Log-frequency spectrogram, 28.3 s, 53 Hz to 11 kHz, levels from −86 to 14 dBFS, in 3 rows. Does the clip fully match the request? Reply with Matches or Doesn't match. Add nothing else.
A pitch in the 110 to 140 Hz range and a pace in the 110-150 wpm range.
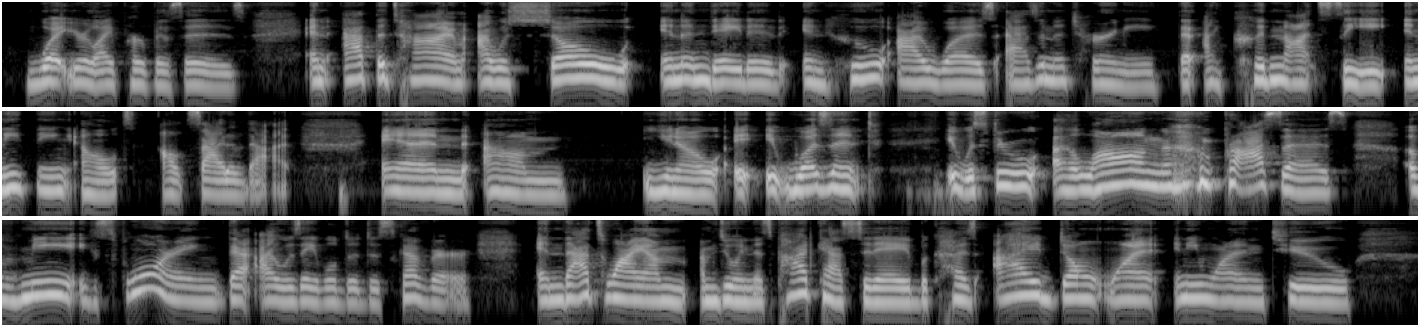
Doesn't match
